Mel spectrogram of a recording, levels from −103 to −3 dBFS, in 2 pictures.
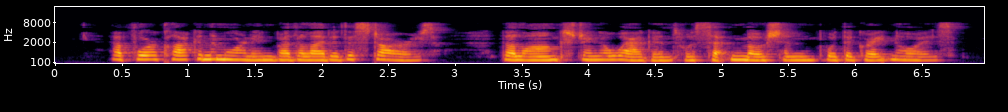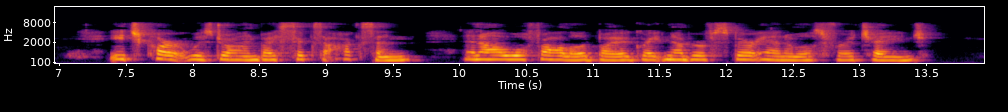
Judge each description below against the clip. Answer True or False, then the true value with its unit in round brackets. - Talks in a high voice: True (230 Hz)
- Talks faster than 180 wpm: True (200 wpm)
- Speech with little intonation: True (2.2 semitones)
